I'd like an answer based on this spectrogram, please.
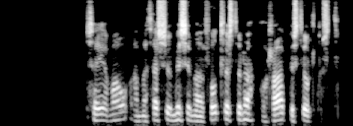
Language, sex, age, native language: Icelandic, male, 50-59, Icelandic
